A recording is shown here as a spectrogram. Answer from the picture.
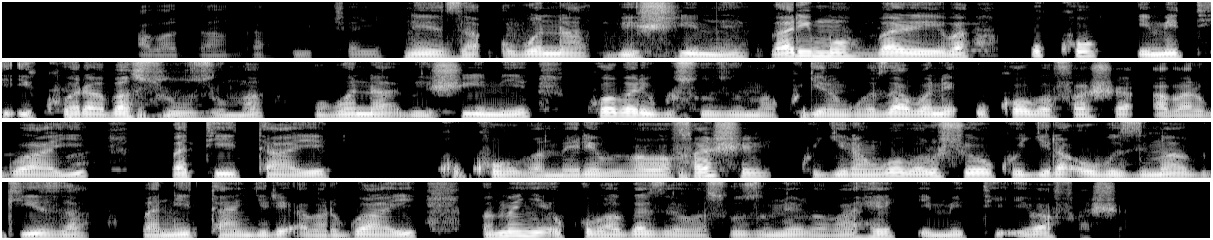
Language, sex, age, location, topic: Kinyarwanda, male, 18-24, Kigali, health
